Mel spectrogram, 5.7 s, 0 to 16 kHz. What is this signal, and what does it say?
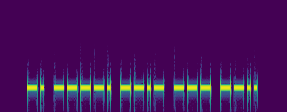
Morse code, heard as a keyed tone, about 18 wpm, 700 Hz. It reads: N9QOZ
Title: Speed Racing - USA Call Signs 15wpm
